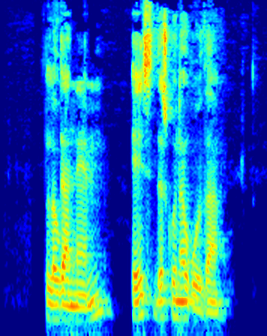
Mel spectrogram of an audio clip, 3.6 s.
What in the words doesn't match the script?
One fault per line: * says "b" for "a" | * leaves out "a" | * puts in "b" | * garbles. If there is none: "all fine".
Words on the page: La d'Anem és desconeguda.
all fine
